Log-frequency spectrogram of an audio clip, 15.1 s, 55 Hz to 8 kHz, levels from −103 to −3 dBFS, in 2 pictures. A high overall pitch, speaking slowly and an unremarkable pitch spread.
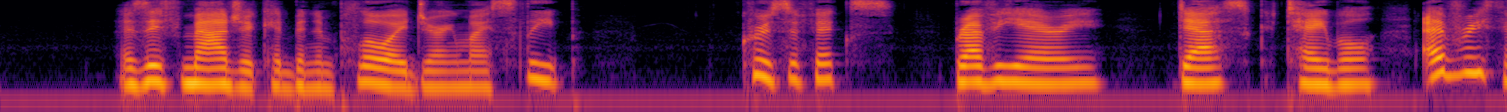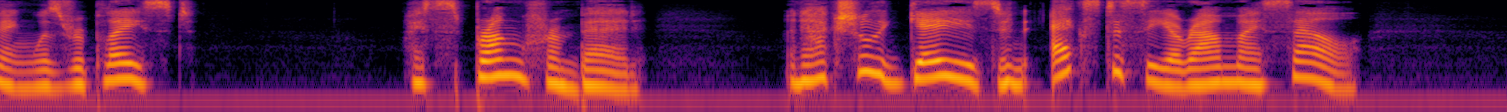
Yes: high, 200 Hz; slow, 115 wpm; average, 4.7 semitones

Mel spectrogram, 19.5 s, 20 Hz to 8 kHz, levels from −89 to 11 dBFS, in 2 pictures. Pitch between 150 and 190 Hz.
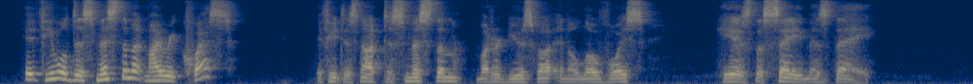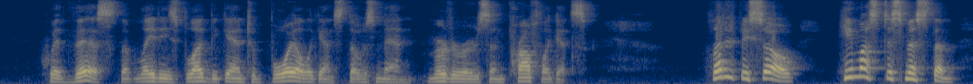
No: low, 125 Hz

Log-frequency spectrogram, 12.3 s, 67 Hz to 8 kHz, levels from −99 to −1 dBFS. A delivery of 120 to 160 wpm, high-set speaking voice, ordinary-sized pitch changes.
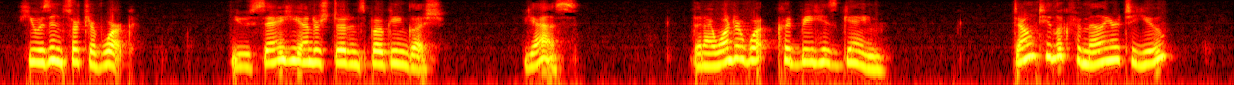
Yes: slow, 135 wpm; high, 245 Hz; average, 3.6 semitones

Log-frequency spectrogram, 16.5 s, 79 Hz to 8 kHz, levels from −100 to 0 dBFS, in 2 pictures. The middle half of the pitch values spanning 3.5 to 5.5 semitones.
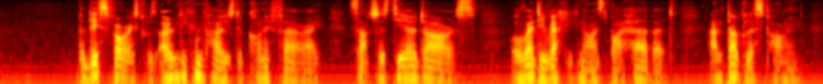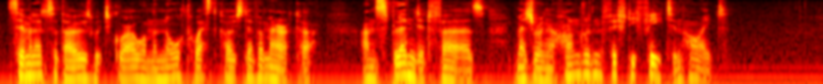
No: narrow, 2.4 semitones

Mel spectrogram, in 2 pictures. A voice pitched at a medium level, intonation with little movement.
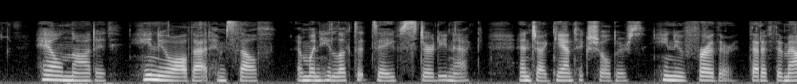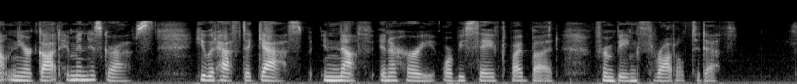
Yes: medium, 180 Hz; narrow, 1.5 semitones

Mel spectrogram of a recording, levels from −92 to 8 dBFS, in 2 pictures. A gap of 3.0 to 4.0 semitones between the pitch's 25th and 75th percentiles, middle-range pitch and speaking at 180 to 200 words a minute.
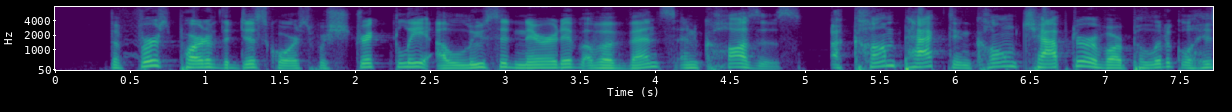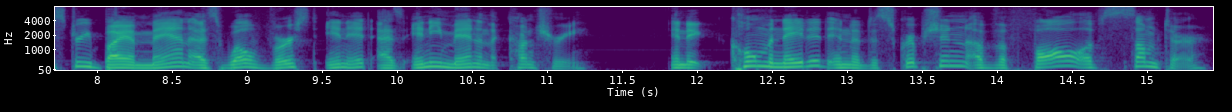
No: wide, 5.4 semitones; medium, 150 Hz; average, 190 wpm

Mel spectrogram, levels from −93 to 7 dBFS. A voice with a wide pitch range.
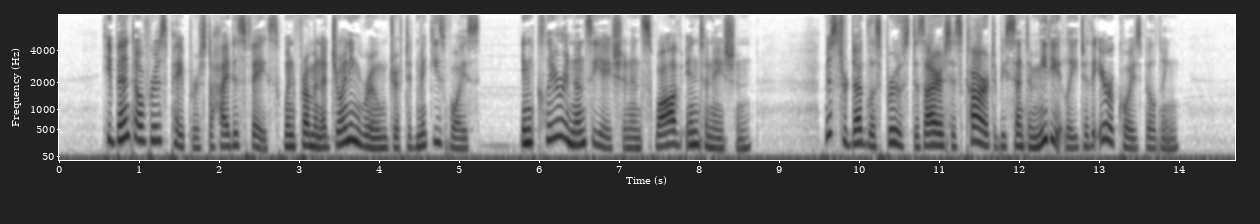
Yes: wide, 6.0 semitones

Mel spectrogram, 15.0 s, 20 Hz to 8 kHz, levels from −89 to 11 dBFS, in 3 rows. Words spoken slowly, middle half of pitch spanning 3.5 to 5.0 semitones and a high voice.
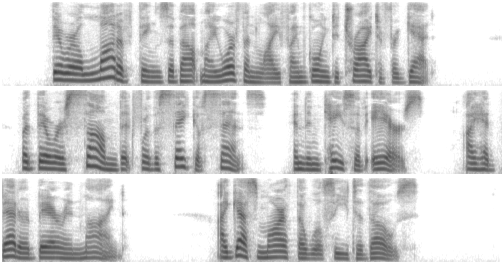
No: average, 175 wpm; average, 4.0 semitones; high, 195 Hz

